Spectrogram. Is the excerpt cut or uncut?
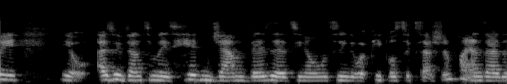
uncut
